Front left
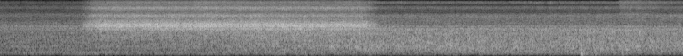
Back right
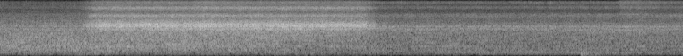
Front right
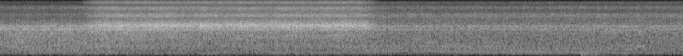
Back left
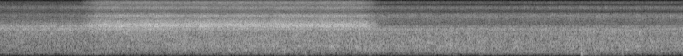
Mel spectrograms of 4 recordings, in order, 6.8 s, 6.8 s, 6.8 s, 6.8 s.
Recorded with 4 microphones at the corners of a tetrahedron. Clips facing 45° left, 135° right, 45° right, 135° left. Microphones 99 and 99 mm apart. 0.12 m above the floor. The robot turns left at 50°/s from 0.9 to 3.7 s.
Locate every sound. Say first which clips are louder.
0.0 s running water: back right 7 dB, even; 130° right, 1.3 m; by 6.8 s 90° left, 1.3 m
